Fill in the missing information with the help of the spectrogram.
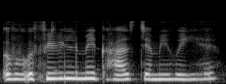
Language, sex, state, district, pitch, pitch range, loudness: Hindi, female, Arunachal Pradesh, Lower Dibang Valley, 240 Hz, 230-265 Hz, -14 LUFS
